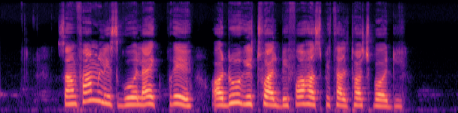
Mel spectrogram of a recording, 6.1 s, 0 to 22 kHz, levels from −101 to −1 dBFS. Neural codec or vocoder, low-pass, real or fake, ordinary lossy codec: none; none; real; none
